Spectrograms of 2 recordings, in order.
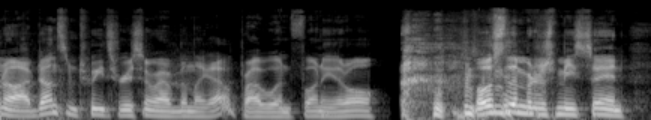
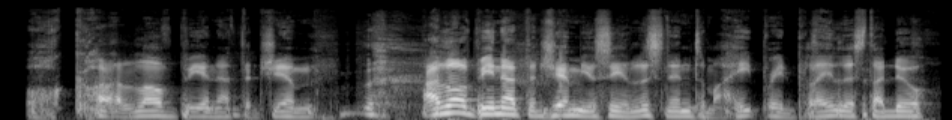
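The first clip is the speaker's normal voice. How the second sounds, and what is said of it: Put-on unidentified accent. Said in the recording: “What accent is this?”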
